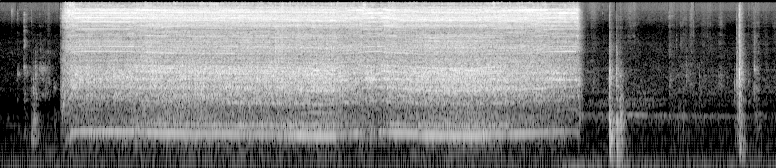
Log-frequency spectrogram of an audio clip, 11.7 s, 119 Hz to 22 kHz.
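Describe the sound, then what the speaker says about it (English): An auger drill bores into the end of a 1x4 wooden board, a steady, close, loud whine running for about eight seconds, then stopping, followed by a couple of sharp knocks. "Now I'm going to use the auger on the outside setting."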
